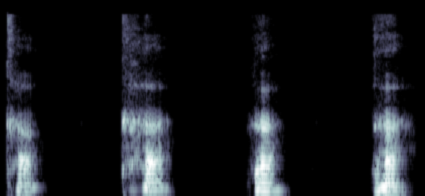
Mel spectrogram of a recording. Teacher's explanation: the guttural sounds are all the way in the back of your throat so you kind of close up your throat and you say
